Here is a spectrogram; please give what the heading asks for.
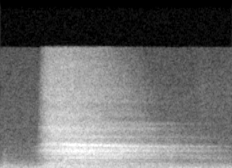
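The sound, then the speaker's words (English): A strong exhale during yoga belly breathing, part of a restorative practice: a single forceful, airy outbreath that starts abruptly and then tapers off gradually, with no talking. “pause at the top of the inhale. Strong exhale and pause at the bottom of the exhale.”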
